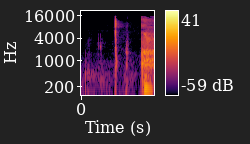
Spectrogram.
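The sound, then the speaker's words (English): Someone sips hot homemade tea from a cup: a couple of quiet mouth clicks, then a loud, airy slurp that runs to the end, with no talking. “And 1 second, family, I have to sip my tea.”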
